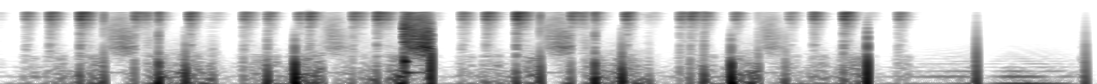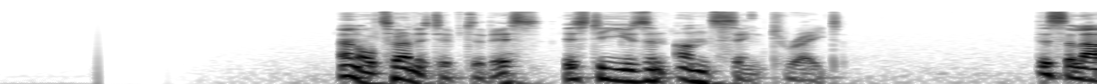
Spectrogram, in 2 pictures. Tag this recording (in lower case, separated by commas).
synthesizer, music, electronic tuner, effects unit, musical instrument, speech, drum machine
